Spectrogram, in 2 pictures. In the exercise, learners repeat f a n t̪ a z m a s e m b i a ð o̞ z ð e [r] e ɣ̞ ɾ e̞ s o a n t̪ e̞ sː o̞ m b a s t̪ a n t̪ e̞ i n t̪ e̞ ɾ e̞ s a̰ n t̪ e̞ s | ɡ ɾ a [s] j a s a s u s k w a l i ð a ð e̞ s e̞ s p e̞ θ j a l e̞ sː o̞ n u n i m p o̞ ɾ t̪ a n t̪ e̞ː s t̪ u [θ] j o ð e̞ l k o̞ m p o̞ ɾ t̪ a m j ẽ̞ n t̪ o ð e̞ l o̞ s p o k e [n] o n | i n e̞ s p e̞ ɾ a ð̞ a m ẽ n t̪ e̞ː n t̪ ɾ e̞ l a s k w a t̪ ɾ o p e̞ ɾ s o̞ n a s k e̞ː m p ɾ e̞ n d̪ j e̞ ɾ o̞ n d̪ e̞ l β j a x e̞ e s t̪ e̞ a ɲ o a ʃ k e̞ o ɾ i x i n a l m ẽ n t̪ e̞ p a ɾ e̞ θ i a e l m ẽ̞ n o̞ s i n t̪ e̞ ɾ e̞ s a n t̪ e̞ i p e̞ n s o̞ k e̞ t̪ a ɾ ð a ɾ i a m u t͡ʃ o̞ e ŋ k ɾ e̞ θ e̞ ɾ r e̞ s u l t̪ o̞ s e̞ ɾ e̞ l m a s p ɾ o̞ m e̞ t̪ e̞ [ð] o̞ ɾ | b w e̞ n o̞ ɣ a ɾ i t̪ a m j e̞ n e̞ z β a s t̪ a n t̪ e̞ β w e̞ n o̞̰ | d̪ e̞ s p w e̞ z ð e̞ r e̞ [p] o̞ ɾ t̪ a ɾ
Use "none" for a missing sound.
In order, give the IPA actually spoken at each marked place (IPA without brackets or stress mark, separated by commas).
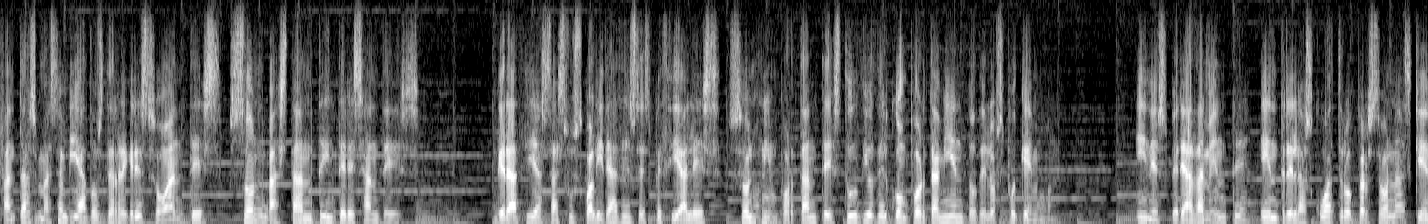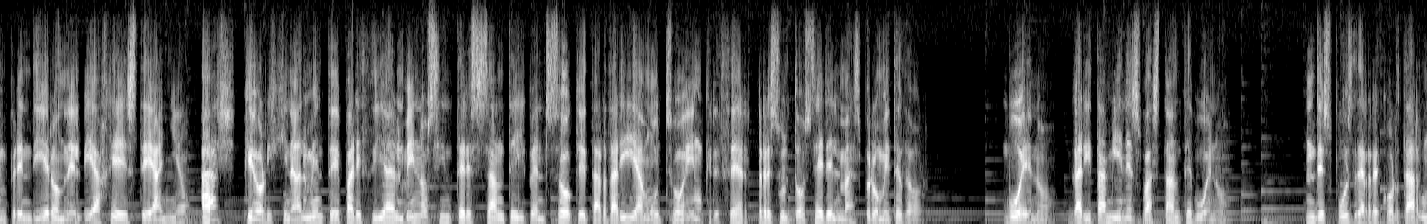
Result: r, θ, ð, m, ð, k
